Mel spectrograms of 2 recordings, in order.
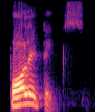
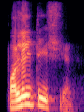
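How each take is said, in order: First: "politics" with the first syllable high and strong; stress on PO. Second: "Politician" stressed late, on "ti". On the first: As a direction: hit "po" in "politics". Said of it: "You can see the po is stressed". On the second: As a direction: lean on "ti" in "Politician". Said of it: "I have stressed litition". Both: Shown as a demonstration.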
